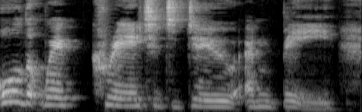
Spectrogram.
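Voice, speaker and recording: In an English accent, a woman speaks fairly slowly with a fairly low pitch. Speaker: podcast host. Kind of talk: interview.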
